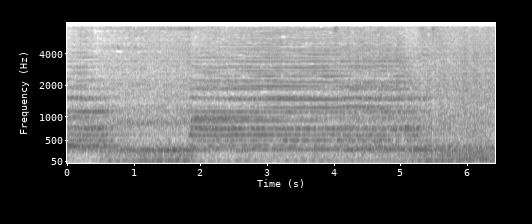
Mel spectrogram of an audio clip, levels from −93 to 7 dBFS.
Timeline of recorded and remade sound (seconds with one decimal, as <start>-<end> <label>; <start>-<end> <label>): 0.0-2.5 remade; 2.5-4.1 recorded; 4.1-6.4 remade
